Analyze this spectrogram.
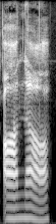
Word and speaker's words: Ana: bulwar litton chapter 10 the word ana pronounced broadly anna corresponds with our plural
